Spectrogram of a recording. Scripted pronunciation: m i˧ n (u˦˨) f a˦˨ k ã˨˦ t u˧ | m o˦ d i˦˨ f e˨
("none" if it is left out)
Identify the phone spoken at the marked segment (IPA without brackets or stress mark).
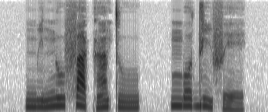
u˦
